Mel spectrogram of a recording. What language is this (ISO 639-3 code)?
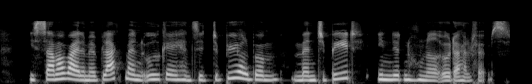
dan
